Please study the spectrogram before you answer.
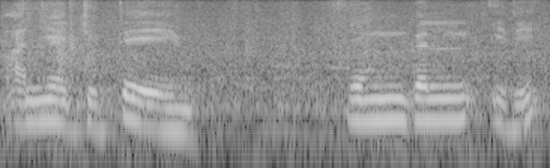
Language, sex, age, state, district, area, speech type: Sanskrit, male, 60+, Tamil Nadu, Coimbatore, urban, spontaneous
